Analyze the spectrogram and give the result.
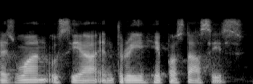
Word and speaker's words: hypostases: Ousia is singular, and hypostasis would be singular also, and then in the plural, it would be hypostases. So when you make the word plural, you have to move the accent over to the second to last syllable.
